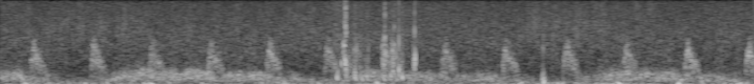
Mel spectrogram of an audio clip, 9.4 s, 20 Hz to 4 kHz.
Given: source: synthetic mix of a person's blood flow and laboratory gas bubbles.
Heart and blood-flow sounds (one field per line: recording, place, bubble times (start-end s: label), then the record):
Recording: Doppler ultrasound of blood flow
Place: subclavian vein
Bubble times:
4.17-4.62 s: bubbles
4.75-5.07 s: bubbles
5.14-5.22 s: bubbles
From the record:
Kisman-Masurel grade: 213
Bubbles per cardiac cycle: several, 3 to 8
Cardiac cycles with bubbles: 1 to 10%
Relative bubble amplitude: loud (0.450 to 0.775)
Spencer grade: 1 (occasional bubble signal discernible with the cardiac motion signal, with majority of cardiac periods free of bubbles)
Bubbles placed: anywhere in the cardiac cycle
